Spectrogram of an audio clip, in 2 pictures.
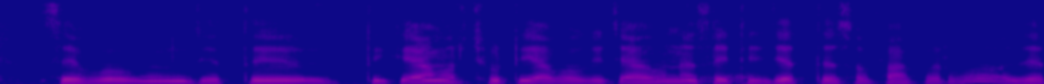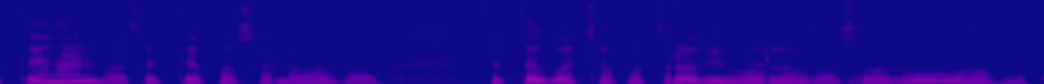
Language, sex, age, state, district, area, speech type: Odia, female, 45-60, Odisha, Mayurbhanj, rural, spontaneous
